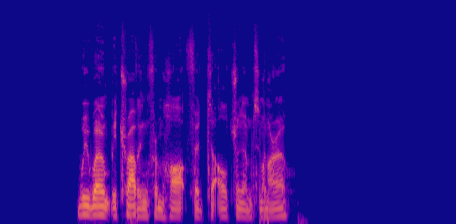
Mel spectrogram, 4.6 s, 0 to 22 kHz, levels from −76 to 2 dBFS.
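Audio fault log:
1.34–1.38 s and 2.35–2.37 s: compressed frames skipped. The speech jumps ahead, by about a tenth of a second first, then by around 20 ms. Whole coded frames never play, missing or refused as damaged.
2.60–2.68 s: chunks out of order. One 40 ms chunk of speech plays one chunk late, after the piece meant to follow it. Nothing is lost. The wrong order leaves three hard joins, heard as a brief jumbled moment.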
